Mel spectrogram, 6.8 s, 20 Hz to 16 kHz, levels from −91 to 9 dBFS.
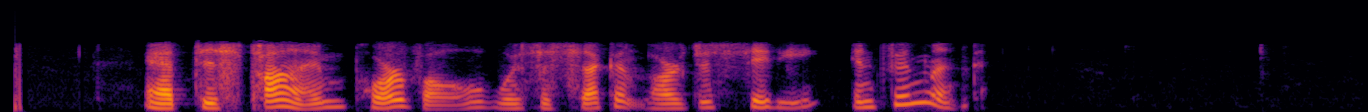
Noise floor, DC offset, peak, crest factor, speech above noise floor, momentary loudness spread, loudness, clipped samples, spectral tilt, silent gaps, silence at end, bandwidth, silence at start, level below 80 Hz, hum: -80 dBFS; under 0.1%; 0 dBFS; 24 dB; 58 dB; 13 LU; -23 LUFS; under 0.1%; -9.5 dB/octave; none; 1.95 s; 4.1 kHz; 0.05 s; -68 dBFS; none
